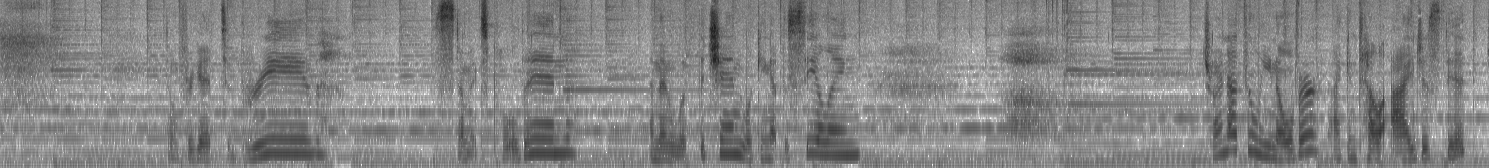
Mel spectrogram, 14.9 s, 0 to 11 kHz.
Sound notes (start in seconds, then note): 0.0 inhales; 8.7 inhales and exhales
